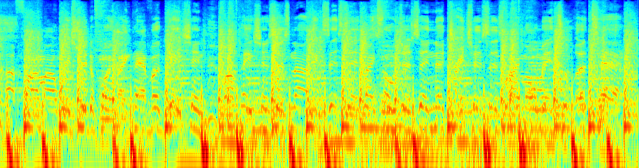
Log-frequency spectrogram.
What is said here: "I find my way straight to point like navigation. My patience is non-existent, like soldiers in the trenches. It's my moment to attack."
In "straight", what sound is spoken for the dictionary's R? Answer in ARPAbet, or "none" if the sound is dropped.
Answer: none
